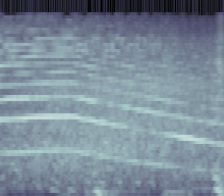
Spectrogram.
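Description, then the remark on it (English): A loud, sustained siren-like horn sound effect from a downloaded file blares with a bright, buzzy tone, its pitch sliding slowly downward for a couple of seconds without a break. “That shit sound like the horn that come when the nigga with the jacket show up.”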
